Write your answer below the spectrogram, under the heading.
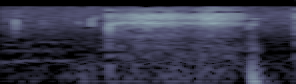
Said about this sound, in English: Now you get to hear me when I cough real good.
